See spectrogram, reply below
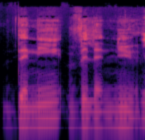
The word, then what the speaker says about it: Villeneuve: It's pronounced Denis Villeneuve.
